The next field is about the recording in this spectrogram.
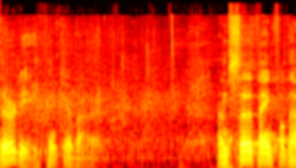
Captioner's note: applause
